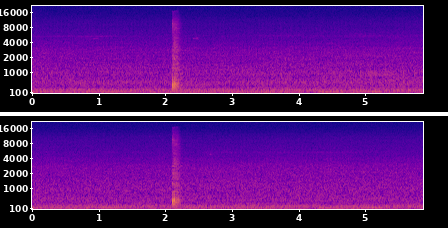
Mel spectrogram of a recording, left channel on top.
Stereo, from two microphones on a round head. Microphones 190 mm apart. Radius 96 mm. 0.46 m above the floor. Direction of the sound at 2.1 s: 5° left (ahead or behind).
